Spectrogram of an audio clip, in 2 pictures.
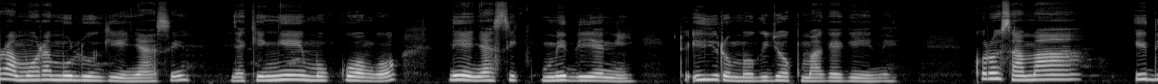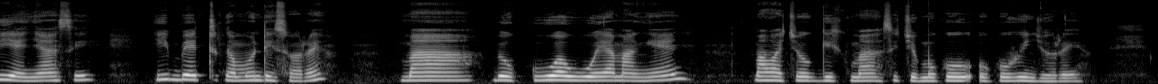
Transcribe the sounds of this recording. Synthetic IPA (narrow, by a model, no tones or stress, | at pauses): ɾamɔɾamolwoŋɡɪɛɲasɪ | ɲakɪŋemokwɔŋɡɔ | nɪjɛɲasɪk | med̪ɪeni | tɔʔidiɾomoɡɪd͡ʒɔkmaɡɛɡɪnɪ | koɾosama | ɪd̪ɪeɲasɪː | betŋamɔndɪsɔɾɛ | ma | bokuawojamaŋɛɲ | mawat͡ʃɔɡɪkmasit͡ʃimokookowiɲd͡ʒoɾe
